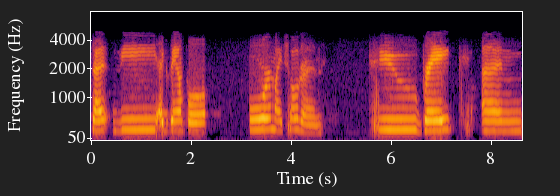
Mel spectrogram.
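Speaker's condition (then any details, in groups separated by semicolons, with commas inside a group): Cerebral palsy; muscle spasms including speech muscles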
